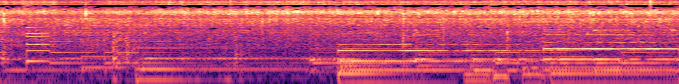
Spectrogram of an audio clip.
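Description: Rice and vegetables sizzling in a hot wok over a low flame while a spatula stirs them together, with background music of held notes underneath.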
